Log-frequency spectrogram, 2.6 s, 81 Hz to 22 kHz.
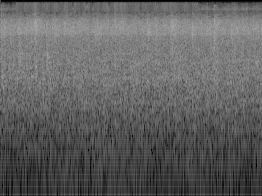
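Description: Steady, even rain pours down in Farming Simulator 19 on the Ravenport map, a dense hiss of drops on surfaces with no break or talk.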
